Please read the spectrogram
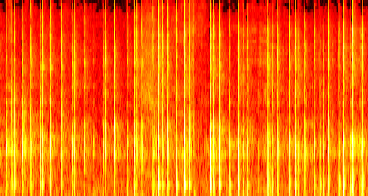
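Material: Plastic.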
